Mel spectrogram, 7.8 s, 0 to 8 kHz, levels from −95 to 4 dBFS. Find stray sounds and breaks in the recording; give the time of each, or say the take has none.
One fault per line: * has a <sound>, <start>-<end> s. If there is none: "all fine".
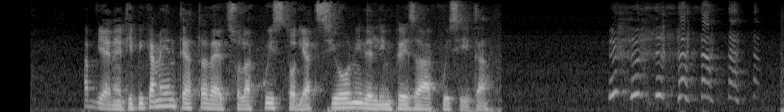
* has a laugh, 6.1-7.6 s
